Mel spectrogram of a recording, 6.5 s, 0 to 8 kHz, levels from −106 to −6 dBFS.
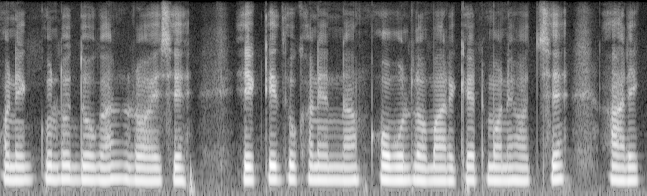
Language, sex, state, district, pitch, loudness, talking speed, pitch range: Bengali, male, Tripura, West Tripura, 160 Hz, -15 LUFS, 110 wpm, 160-165 Hz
